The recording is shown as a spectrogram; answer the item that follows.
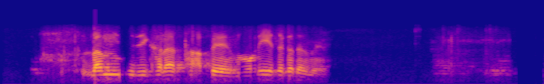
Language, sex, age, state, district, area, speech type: Manipuri, male, 30-45, Manipur, Thoubal, rural, conversation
